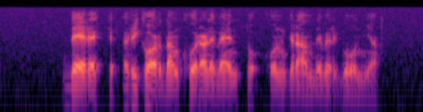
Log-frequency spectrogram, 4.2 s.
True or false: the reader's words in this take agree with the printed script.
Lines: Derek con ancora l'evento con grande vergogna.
false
